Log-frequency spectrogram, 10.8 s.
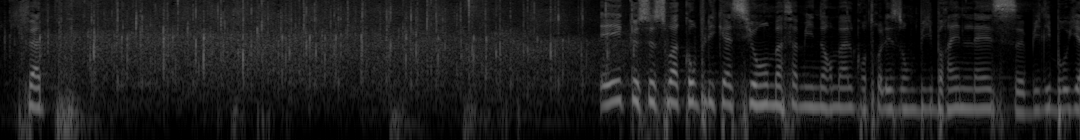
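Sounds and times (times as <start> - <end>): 
audience applause: 0.0 - 6.3
speech: 0.3 - 0.7, 6.0 - 10.7.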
